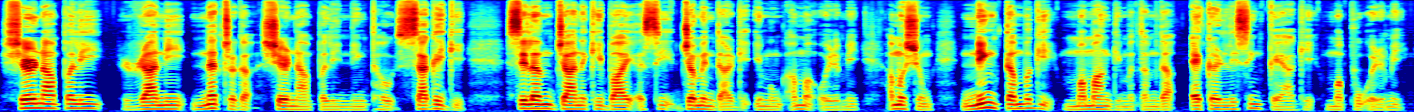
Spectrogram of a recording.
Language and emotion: Manipuri, neutral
